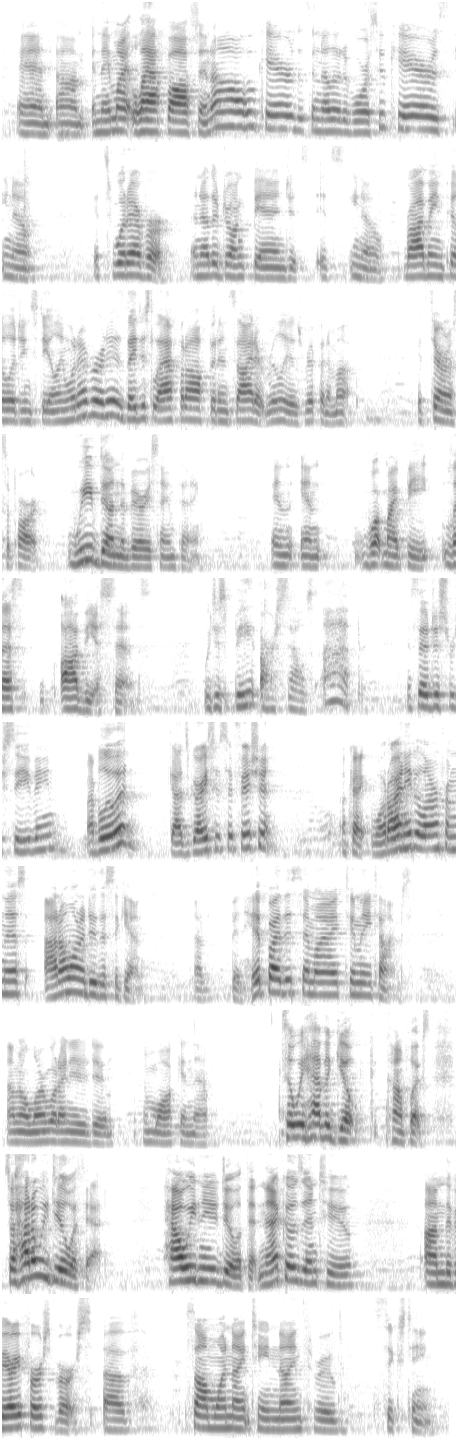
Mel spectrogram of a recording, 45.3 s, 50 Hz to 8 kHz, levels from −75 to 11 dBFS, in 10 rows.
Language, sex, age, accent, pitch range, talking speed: English, female, 40-59, American, 175-220 Hz, 205 wpm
